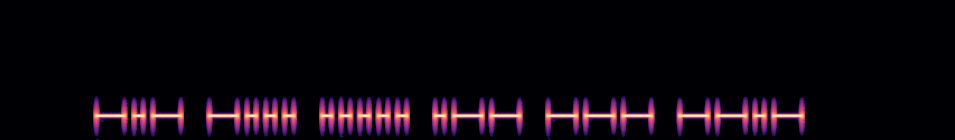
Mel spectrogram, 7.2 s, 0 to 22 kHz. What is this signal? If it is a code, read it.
Morse code, heard as a keyed tone, about 17 wpm, 700 Hz. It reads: KB5WOQ
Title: USA Call Signs - 6 Characters - Repeated 3x - 17wpm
